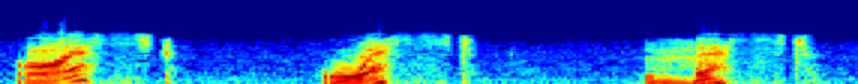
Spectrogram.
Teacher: Tongue goes back on rest, lips apart on west, lip touching the teeth on vest.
